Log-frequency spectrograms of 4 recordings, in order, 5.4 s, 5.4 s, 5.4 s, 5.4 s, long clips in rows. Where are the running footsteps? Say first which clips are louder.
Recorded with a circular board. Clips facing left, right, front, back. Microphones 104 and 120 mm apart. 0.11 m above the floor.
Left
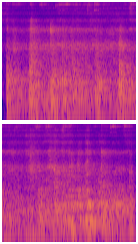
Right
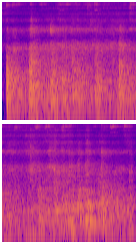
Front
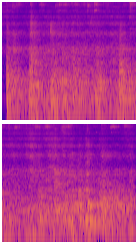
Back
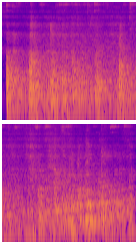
Right 8 dB, back 9 dB; 135° right, 0.6 m; by 5.3 s 165° right, 4.5 m.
